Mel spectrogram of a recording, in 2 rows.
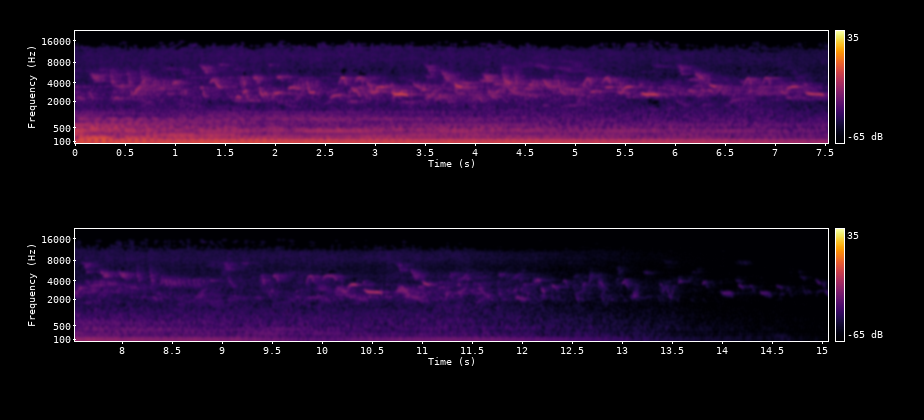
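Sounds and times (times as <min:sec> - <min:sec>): low steady drone: 0:00.0 - 0:12.5
birdsong chirping: 0:00.0 - 0:15.0.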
